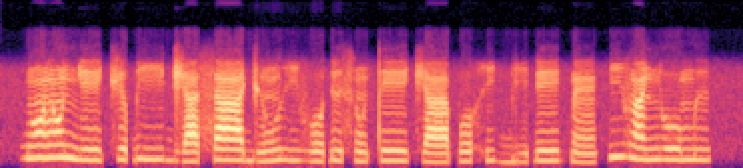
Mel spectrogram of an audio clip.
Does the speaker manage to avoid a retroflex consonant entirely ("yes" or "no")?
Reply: yes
